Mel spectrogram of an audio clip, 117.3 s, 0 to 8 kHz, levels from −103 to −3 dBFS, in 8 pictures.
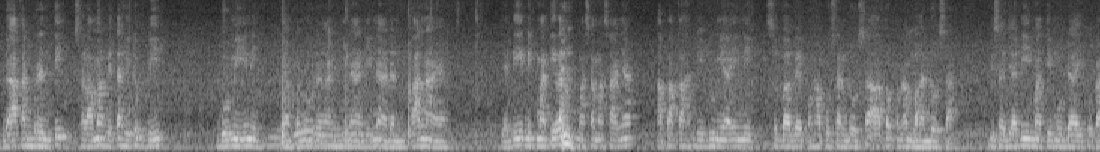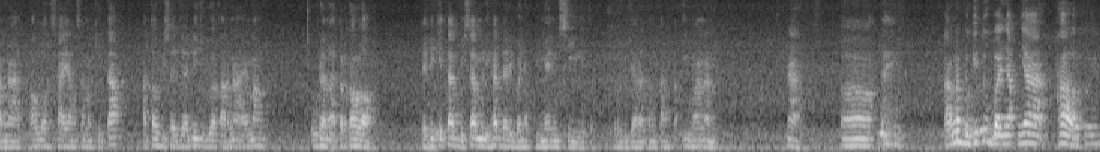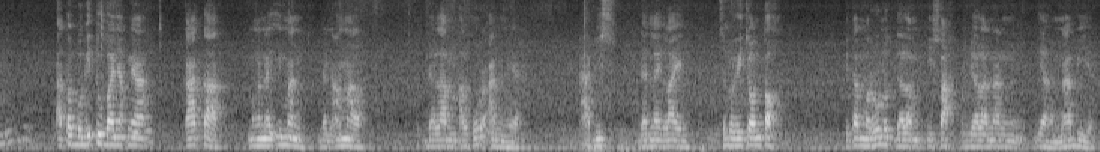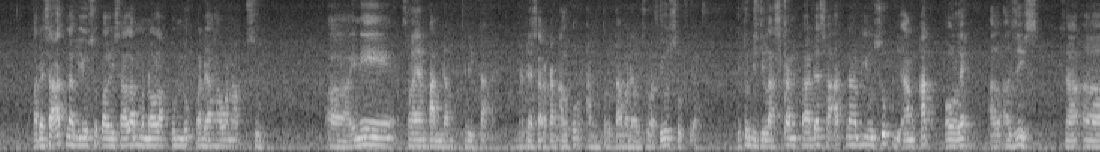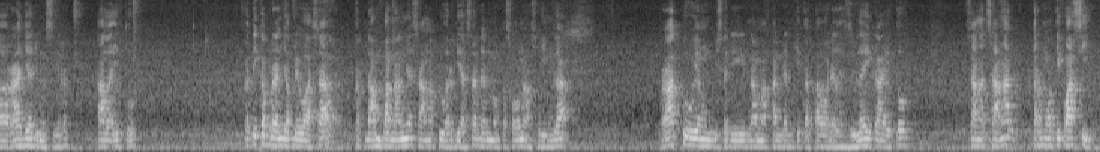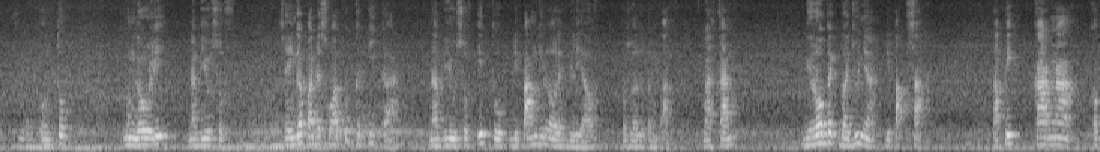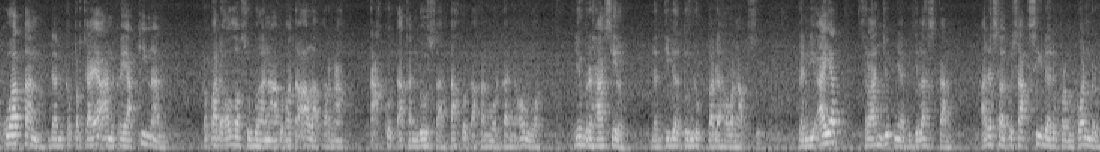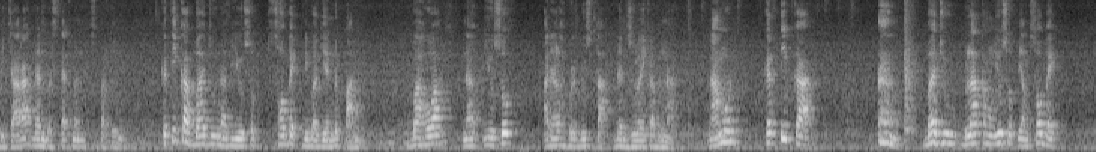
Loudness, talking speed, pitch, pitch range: -29 LUFS, 120 wpm, 125 Hz, 110-140 Hz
